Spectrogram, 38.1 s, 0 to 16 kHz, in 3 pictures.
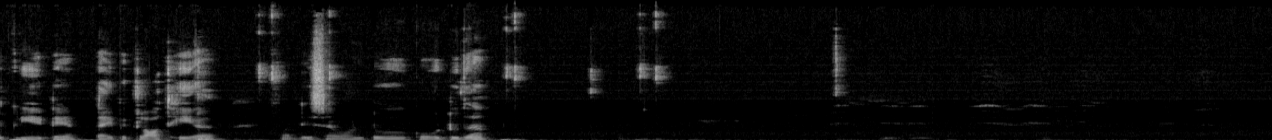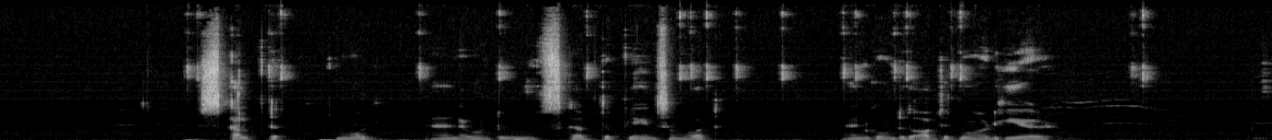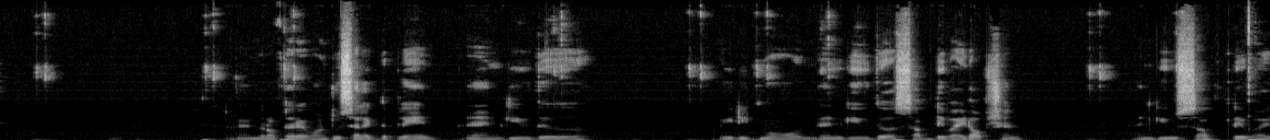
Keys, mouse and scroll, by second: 0.1 ctrl+s, 0.5 scroll down 1, 0.8-1.2 scroll up 1, 1.2 scroll down 1, 1.3-2.5 middle drag, 2.5-3.9 drag, 3.9-4.3 scroll up 2, 4.3 scroll down 1, 4.5 middle click, 4.9 click, 5.3-5.8 scroll up 1, 5.8 middle click, 6.3 click, 6.8-7.2 scroll down 3, 7.2-8.3 scroll up 1, 8.3-9.4 middle drag, 9.4-9.7 scroll down 1, 9.7-10.1 scroll up 1, 14.5-17.9 drag, 17.9 scroll down 1, 17.9 middle click, 18.5-22.2 drag, 22.6-24.6 middle drag, 24.6 click, 26.0 click, 26.7 scroll up 2, 26.9-27.4 scroll down 2, 27.4 click, 27.7 middle click, 28.2 click, 28.6 scroll down 1, 28.7 middle click, 29.1-29.5 scroll up 1, 29.5-29.9 scroll down 2, 29.9-30.9 scroll up 1, 30.9-32.2 right drag, 32.2-33.5 drag, 33.5-36.2 right drag, 36.2-38.1 drag.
